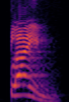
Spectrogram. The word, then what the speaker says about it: climb: B is silent because B just come after M. And there is also a word like climb.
